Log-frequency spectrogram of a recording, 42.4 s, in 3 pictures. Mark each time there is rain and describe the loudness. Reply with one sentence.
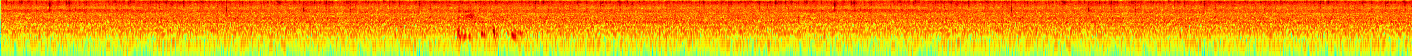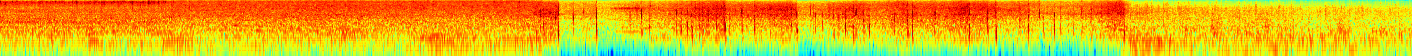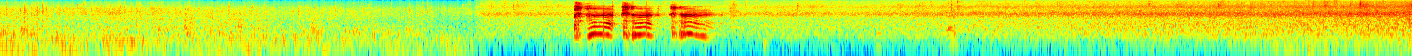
You can hear the rain from 0.0 to 42.3 s, getting quieter.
